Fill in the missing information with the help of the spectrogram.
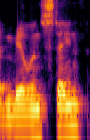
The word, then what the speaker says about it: Meulensteen: but bringing in Mike Phelan and Rene Meulensteen, I think is how you pronounce his name. I've never had to say that before. – Great pronunciation. That was on the money.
